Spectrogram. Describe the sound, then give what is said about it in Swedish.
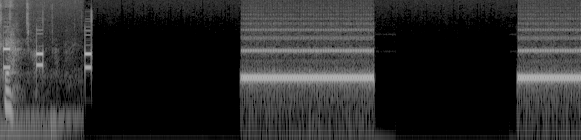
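Telephone dialing: a quick run of keypad tone beeps, then silence, then two long, steady ringing tones separated by a pause as the call connects. “Jag slår ett random nummer här nu.”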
